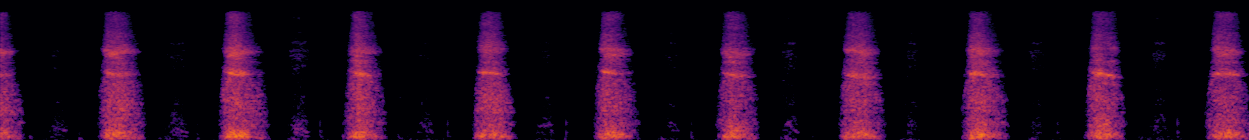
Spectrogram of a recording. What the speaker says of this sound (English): So inhale right, exhale left with an O shape.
